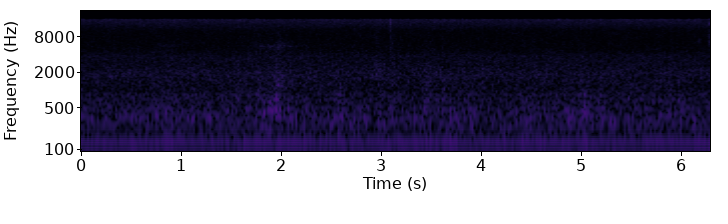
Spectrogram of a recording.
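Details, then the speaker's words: Emerson 1895 Series 52" ceiling fan CF4352PB04, KB-55 stack motor, mid-late 80s, low speed in reverse: faint even hum, low steady drone, no ticks or rubbing; normal operation. "goes about the same speed I think in Reverse this looks about the same maybe a little faster I don't know I can feel air definitely from it"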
